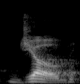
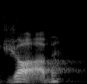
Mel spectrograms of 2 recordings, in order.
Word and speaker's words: Job: And yes, the title is pronounced Job, though it looks like Job.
